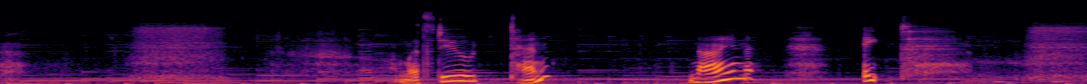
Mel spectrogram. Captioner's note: inhales and exhales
